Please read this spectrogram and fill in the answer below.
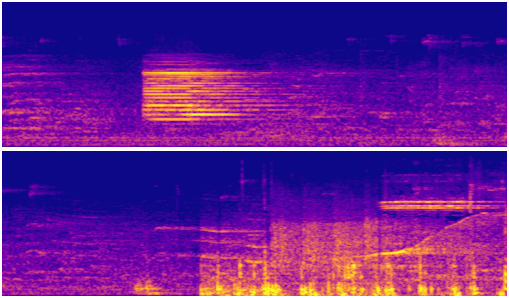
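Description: Gymnasium scoreboard horn sounding once, a short steady buzz about a second and a half in, marking the end of a timeout. In the last three seconds comes a louder clatter of knocks and noise.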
